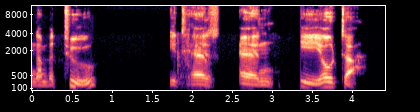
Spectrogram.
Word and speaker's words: iota: the word is subscript so it's not a Toyota but an iota sub script means sub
